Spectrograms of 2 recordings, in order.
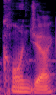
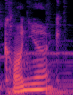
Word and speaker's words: cognac: con jack is homemade is a cognac is that how it's pronounced it's not con jack as it's a cognac the citrus bite of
